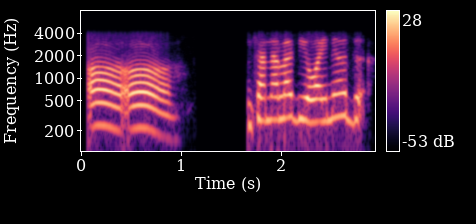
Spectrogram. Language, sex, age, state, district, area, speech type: Bodo, female, 30-45, Assam, Udalguri, urban, conversation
